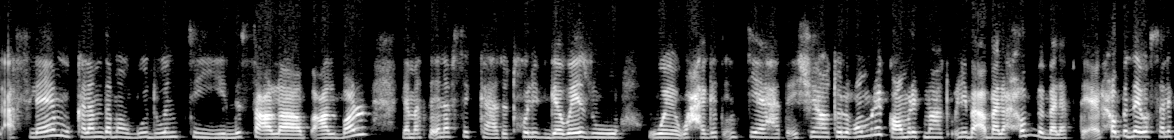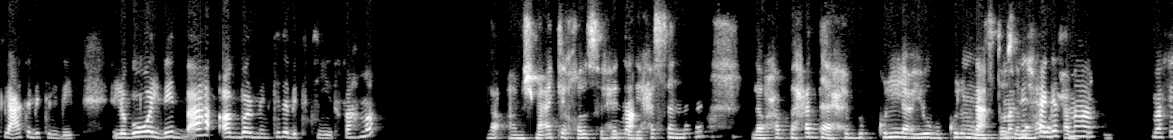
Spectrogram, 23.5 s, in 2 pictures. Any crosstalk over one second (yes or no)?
yes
